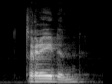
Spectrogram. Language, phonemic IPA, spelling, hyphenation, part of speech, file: Dutch, /ˈtreːdə(n)/, treden, tre‧den, verb / noun, Nl-treden.ogg
- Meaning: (verb) to tread, step; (noun) 1. plural of tred 2. plural of trede 3. plural of tree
